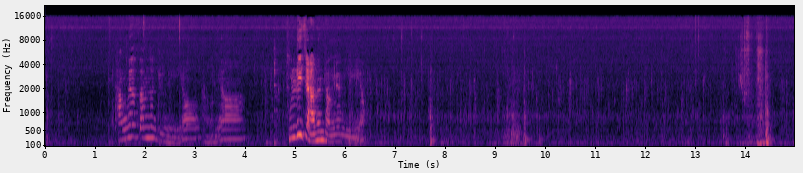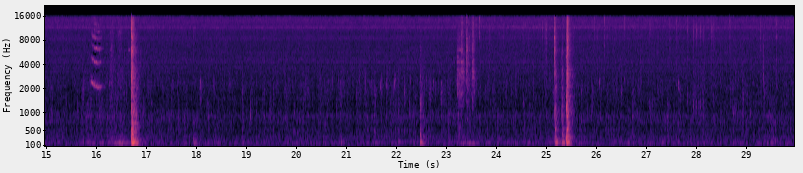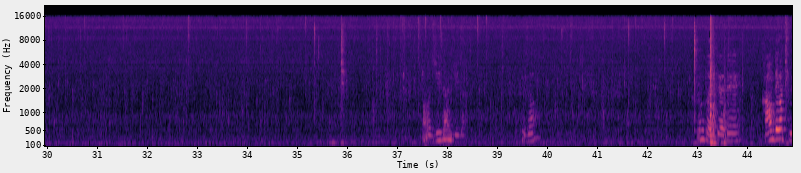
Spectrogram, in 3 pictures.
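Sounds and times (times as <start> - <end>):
frying pan knocking on stove grate: 43.2 - 43.7.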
